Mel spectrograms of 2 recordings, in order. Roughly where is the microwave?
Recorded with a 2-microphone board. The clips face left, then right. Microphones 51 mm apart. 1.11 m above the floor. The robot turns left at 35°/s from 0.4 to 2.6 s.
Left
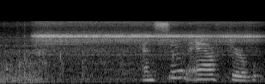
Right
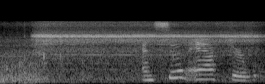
I don't hear a microwave.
